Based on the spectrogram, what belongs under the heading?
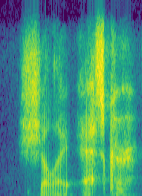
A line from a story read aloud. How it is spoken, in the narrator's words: She whispered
